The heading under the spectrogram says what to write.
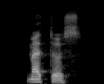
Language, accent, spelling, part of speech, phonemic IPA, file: French, France, matos, noun, /ma.tos/, LL-Q150 (fra)-matos.wav
- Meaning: 1. gear, stuff 2. hashish 3. junk, genitalia 4. cunt, woman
